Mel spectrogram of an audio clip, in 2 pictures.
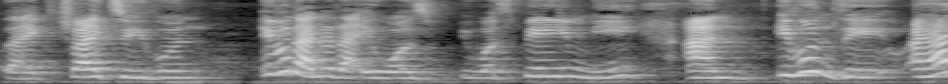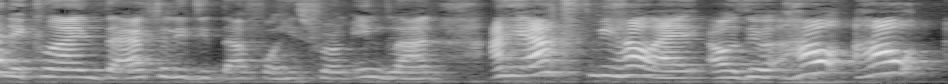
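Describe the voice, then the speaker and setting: A woman's voice: high-pitched, lively intonation, fairly quick, hardly any pauses, a bit bright. A young Nigerian woman with a Nigerian accent, talking casually to camera in a vlog, often restarting her sentences. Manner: chatty, restarts often, laughs through stories. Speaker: vlogger, freelancer.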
